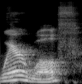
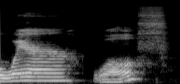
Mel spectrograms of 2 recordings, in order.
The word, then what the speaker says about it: werewolf: as were wolf yeah so where wolf is actually like this kind of where or this kind of where so it has the air diphthong rather than the sound were they are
